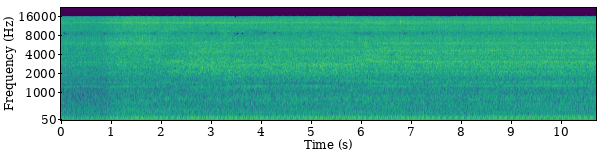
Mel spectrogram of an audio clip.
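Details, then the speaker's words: Engine idling during ignition timing adjustment, as timing is advanced from about 1° toward 12° initial: an even, steady idle with a regular low pulse of about four beats a second and no stumble. Runs smooth. "so we're going to add some to it all you hear how the engine smooth"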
